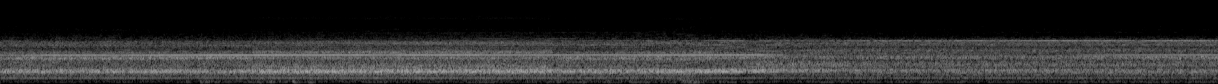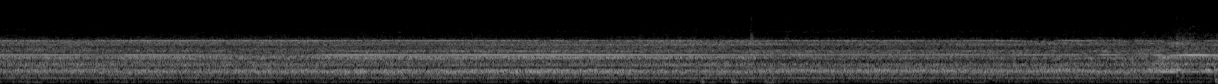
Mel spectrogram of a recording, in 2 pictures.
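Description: A heat tool blowing and heating embossing material on a card: a steady, loud whirring hum with a constant pitch that runs unbroken and alone throughout.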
